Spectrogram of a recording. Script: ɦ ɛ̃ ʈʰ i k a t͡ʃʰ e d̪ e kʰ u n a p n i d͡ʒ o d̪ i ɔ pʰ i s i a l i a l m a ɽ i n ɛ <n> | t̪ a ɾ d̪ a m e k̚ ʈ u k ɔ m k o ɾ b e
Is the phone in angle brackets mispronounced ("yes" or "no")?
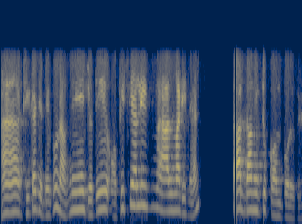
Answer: no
